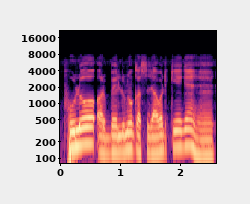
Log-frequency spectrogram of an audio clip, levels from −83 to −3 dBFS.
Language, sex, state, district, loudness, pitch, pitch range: Hindi, male, Jharkhand, Garhwa, -14 LUFS, 135 Hz, 125-160 Hz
